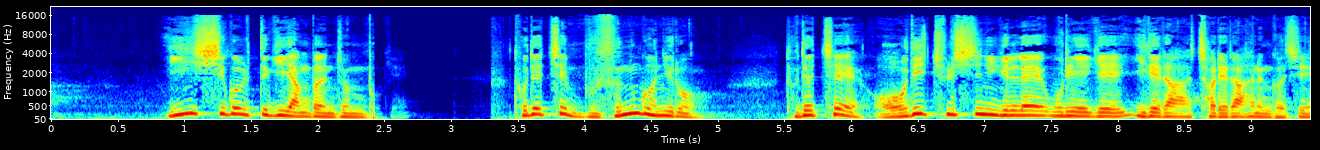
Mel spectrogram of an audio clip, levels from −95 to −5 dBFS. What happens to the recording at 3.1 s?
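Likely one channel inverted, 2.42 to 3.3 s: reversed polarity on one side cancels the shared sound in the mono sum, leaving the speech about 28 dB down.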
